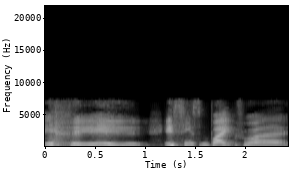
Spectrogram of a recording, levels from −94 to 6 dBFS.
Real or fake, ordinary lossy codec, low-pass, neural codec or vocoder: fake; none; 7.2 kHz; codec, 16 kHz, 1 kbps, X-Codec, WavLM features, trained on Multilingual LibriSpeech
